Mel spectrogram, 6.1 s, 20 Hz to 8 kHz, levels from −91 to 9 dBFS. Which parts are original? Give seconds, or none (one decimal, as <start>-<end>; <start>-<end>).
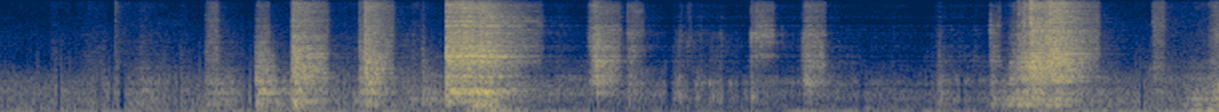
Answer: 0.0-2.4; 5.0-6.1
